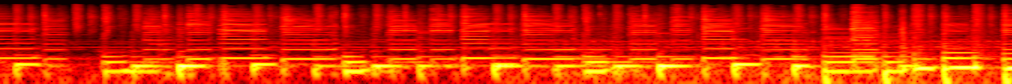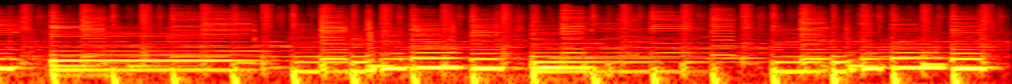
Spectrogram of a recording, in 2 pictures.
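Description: Background music led by strummed acoustic guitar in a steady rhythm.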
